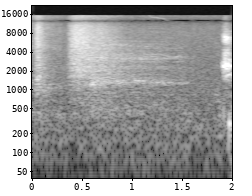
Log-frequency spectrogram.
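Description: A person breathing in sharply through the nose, close to the microphone: a short hissing breath that tapers off, after a light click.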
